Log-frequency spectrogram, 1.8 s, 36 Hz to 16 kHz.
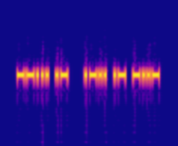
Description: Morse code, heard as a keyed tone, about 48 wpm, 700 Hz. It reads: 7A LAX
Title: Field Day Exchanges - 50wpm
